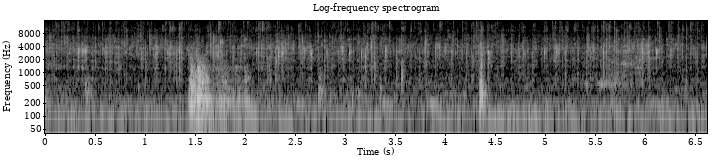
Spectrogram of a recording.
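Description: Vegetables for sukto with drumstick leaves being stirred in a hot pan, a steady close sizzle with a few sharper scraping strokes from the spoon.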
